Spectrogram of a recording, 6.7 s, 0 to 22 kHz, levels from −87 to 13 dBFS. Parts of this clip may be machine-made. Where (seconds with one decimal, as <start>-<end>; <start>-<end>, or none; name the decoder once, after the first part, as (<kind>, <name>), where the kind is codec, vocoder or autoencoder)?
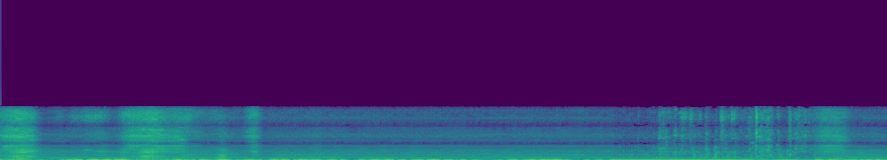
0.0-4.6 (vocoder, WaveNeXt); 6.1-6.7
